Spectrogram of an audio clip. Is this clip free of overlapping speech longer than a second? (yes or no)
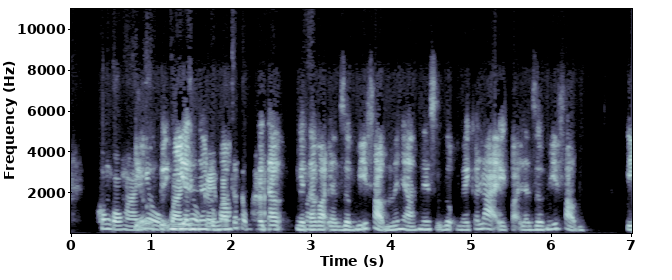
no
